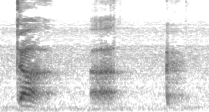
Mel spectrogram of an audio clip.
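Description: A person's voice making three short wordless sounds about half a second to a second apart, hesitating before answering a question.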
